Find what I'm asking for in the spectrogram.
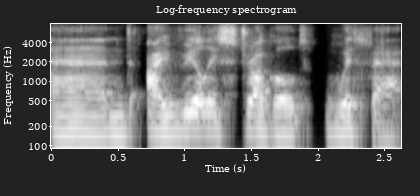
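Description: Her intonation is fairly even. This woman's voice sits at a very deep, low pitch. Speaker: retired special education teacher. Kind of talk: interview.

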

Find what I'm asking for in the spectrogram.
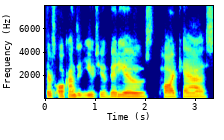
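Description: A woman with a Southern US accent speaks at a fairly slow pace in a very deep, low pitch, with a dry, close sound and no echo. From US South. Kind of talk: interview.

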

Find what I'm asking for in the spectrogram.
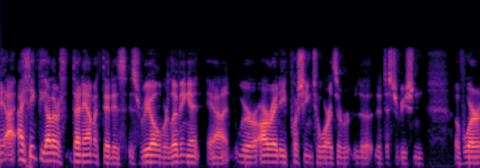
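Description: A normal speaking voice from a man with a Canadian accent, medium pitch, fairly even intonation and a moderate pace. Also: big swings in loudness. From Canada (Goderich, Ontario). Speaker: tech executive and investor. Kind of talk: interview.

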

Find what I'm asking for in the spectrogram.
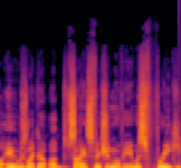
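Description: A man talks fairly quickly with lively intonation. He has a plain, everyday voice. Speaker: radio host. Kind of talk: casual chat.

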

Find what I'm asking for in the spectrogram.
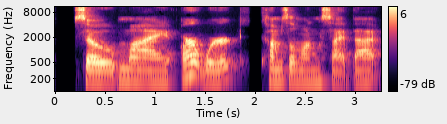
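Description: Fairly low-pitched woman on a very clean recording with a silent background. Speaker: artist and educator, podcast host. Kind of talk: casual solo podcast monologue. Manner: warm, upbeat, animated.

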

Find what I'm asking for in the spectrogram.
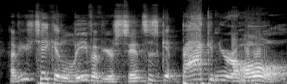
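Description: A man shouts in a put-on character voice, pitched high. He goes at a fairly quick pace with very wide pitch swings. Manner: yelling, incredulous.

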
